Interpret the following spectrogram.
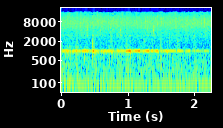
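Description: Thunderstorm sound effect under an animated logo sting: a steady low rumble with faint rain patter and a thin, steady high tone held over it.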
